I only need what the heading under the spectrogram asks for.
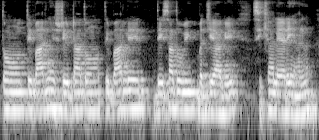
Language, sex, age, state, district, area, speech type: Punjabi, male, 30-45, Punjab, Mohali, urban, spontaneous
